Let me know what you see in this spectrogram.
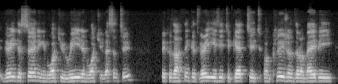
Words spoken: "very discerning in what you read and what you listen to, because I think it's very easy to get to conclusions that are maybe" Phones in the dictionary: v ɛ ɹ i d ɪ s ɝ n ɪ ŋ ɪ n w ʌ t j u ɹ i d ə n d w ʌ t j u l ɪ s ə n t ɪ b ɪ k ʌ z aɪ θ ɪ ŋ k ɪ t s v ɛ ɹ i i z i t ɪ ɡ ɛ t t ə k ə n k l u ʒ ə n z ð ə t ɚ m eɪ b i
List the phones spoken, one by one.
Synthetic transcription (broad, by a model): v ɛ ɹ i d ɪ s ɝ n ɪ ŋ ɪ n w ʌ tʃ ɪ ɹ i d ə n w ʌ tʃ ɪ l ɪ s ə n t ɪ b ɪ k ʌ z aɪ θ ɪ ŋ k ɪ t s v ɛ ɹ i i z i t ɪ ɡ ɛ t t ə k ə n k l u ʒ ə n z ð ə t ɚ m eɪ b i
